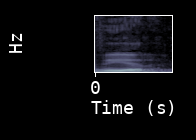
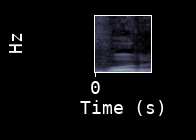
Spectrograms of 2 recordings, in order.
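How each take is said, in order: First: The vowel glides like the word 'wear'. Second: The vowel is a short 'ur' sound. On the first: The speaker calls it wrong. "इसे अगर आप ऐसे बोलते हैं ना वेयर, तो ये गलत है" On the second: The speaker calls it right. "ये वर है"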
